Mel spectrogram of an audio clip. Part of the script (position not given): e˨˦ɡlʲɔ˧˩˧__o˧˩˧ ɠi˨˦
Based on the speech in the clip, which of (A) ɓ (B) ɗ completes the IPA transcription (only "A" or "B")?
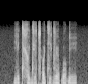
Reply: A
